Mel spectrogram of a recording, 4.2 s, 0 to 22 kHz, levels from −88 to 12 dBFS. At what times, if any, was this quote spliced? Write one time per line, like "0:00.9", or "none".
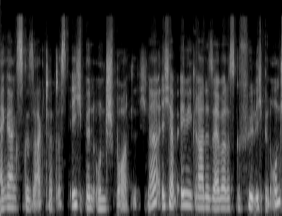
none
